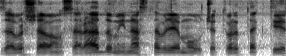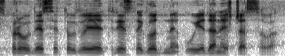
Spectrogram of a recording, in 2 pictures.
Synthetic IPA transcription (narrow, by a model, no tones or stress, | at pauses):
zaʋr̩ʃaːʋamosaɾaːd̪o̞minast̪aʋʎamo̞ut͡ʃe̞t̪ʋr̩t̪akt̪ɾid̪est̪pr̩ʋo̞ɡd̪e̞set̪oɡd̪ʋiiʎad̪et̪ɾiːneːst̪e̞ɡo̞d̪ine̞ʔuje̞d̪anaest̪̚t͡ʃa̰so̰ʋa̰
